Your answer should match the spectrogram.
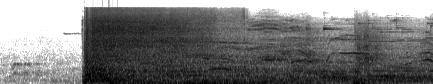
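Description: A stage pyrotechnic explosion goes off suddenly about a second in, very loud, and its noise dies away slowly under music and crowd noise.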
